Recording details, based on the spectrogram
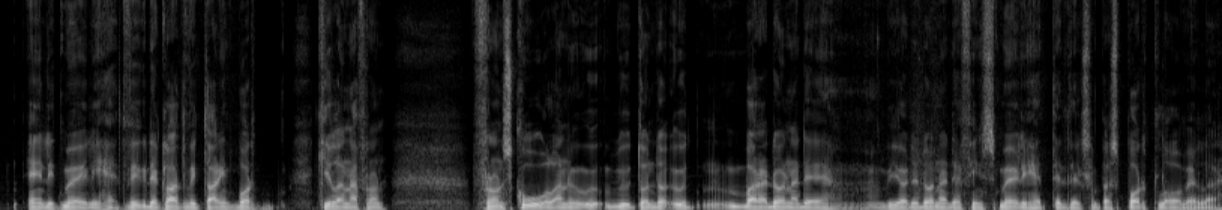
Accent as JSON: {"language": "Swedish", "town": "Helsinki", "region": "Uusimaa", "country": "Finland", "tie": "born or raised there", "said": "Ja, vi bodde på ett annat ställe på Drumsö före det, men sedan jag var 5 så bodde vi just där var jag har mitt ställe nu också."}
